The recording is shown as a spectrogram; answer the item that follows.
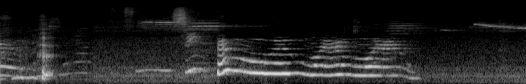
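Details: Nora, a pet Siberian Husky, howling indoors while watching dog videos: a long tonal wail sliding slowly downward with rich harmonics over about two seconds, preceded by shorter yips, with a woman praising her singing.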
